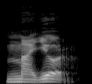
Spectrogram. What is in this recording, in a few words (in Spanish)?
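"MAYOR", male; mekanta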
